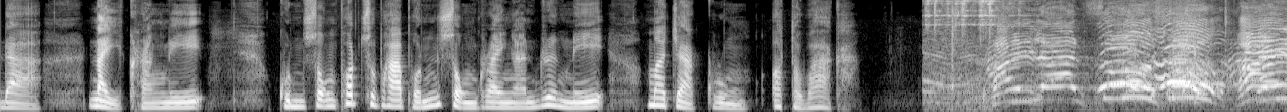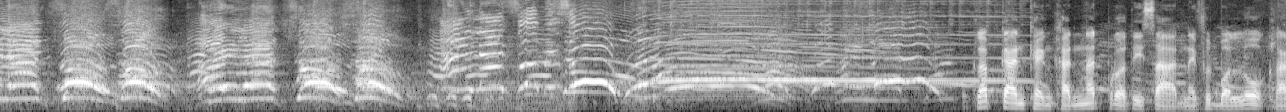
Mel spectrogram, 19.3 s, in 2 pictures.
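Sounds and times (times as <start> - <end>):
speech: 0.0 - 7.2, 17.0 - 19.2
football fans cheering loudly: 7.5 - 18.0.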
